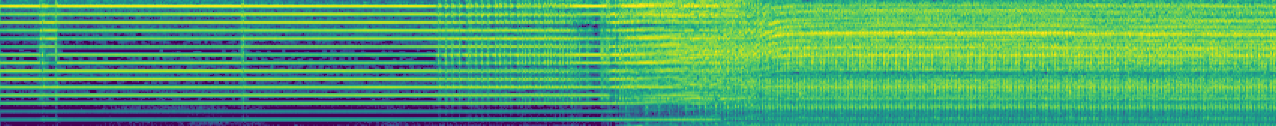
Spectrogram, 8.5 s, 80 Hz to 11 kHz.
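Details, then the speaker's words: Miller 180K welder field current regulator board on 18 V AC via variac, driving a motor as a test load at about 1.2 A PWM: high switching whine, then a rising hum settling to a wavering tone; speed unsteady since the motor needs high startup current. "yeah it's a little bit of a bad load because it needs so much startup current to start moving we're running it right now - but 1.2 amps and you can see that it's all over the place"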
